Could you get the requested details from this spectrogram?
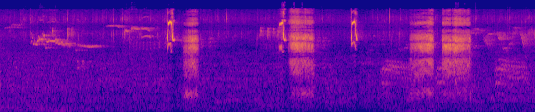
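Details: A common starling in a London park mimics crows and magpies with sharp clicks and harsh, rasping chatter bursts repeated every second or two, over a faint high whistle.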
